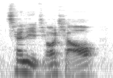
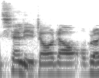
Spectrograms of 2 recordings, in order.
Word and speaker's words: 千里迢迢: 比如说，就是袁泉他们来了哈，都都来听课来了，他当着那些人就直接教孩子念那个千里迢迢，直接念成千里昭昭。我不知道这个你们看没看过哈，就是他用浓重的这个西北的口音，千里找找。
